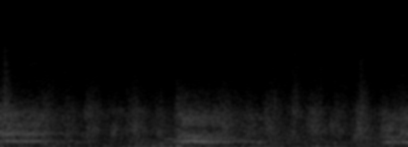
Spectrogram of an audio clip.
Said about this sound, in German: Falls ihr im Hintergrund auch nur den Ansatz von Stimmung oder rhythmischem Klatschen hören solltet, das sind die Wuppertaler Fans.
